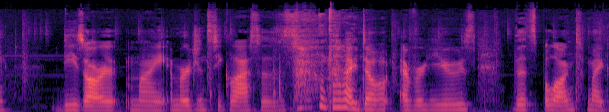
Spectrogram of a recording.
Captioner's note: laughter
